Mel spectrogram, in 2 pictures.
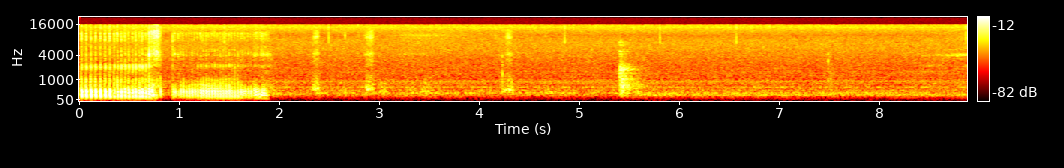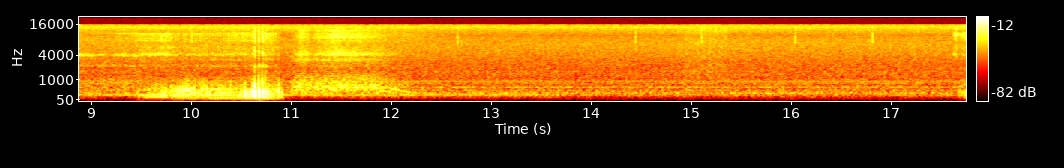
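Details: Dog snoring indoors: two soft, breathy low rumbles, one at the start and another about ten seconds later, separated by quiet room hum with faint clicks.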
